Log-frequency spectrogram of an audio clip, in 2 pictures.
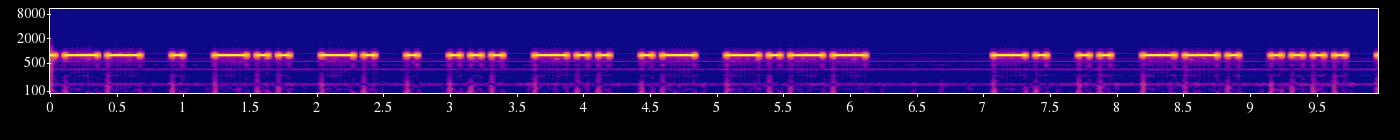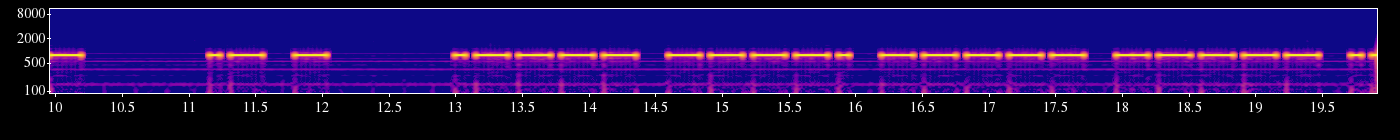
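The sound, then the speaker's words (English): A steady, high-pitched tone keyed on and off in quick Morse code dots and dashes, sent continuously at a brisk pace with a few short gaps between groups, clear and loud with no voices. “Were you able to read what has just been sent? Would you like to be able to read Morse?”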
